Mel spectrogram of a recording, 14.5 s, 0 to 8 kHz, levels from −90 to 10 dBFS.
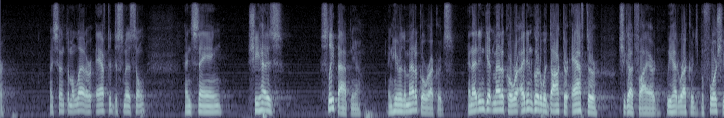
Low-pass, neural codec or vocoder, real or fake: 7.2 kHz; none; real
